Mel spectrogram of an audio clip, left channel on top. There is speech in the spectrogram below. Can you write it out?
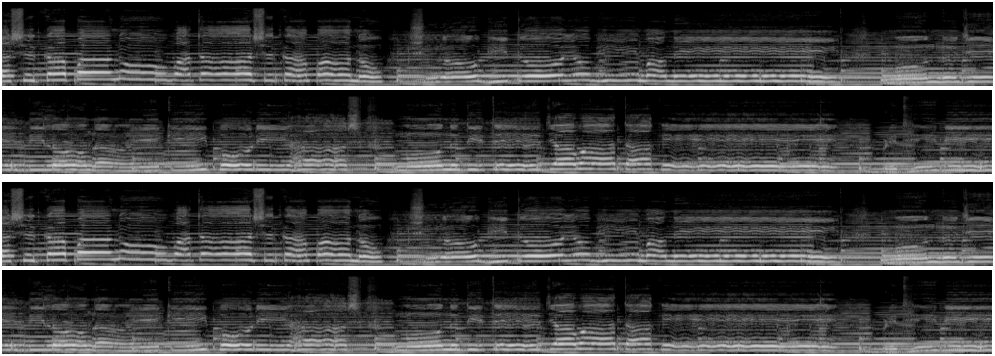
কাঁপানো বাতাস কাঁপানো সুরভিত অভিমানে। মন যে দিল না কি পরিহাস, মন দিতে যাওয়া তাকে।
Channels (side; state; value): both; identical; correlation 1.00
